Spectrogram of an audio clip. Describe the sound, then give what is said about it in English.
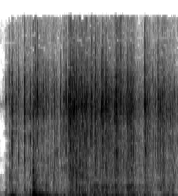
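Continuous crinkling and rustling of a plastic bag of ice cubes, with faint clinks of the cubes shifting inside, lasting a couple of seconds with no talking. “You know, I got the ice cubes in the plastic bag. I'm sure I can hear this.”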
